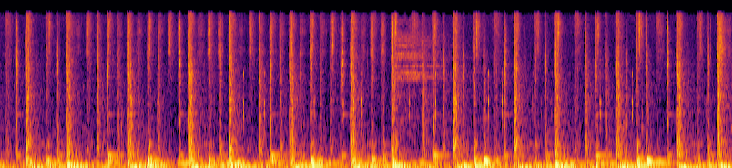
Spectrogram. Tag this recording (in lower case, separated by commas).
music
